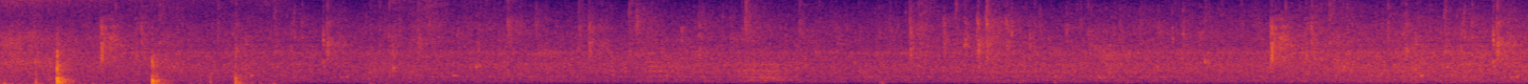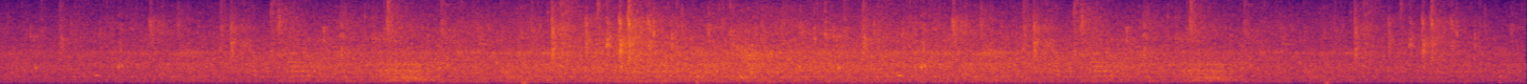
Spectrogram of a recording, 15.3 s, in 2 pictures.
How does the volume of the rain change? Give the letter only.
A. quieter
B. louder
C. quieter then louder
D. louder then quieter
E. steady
B.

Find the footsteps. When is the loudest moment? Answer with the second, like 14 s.
1 s.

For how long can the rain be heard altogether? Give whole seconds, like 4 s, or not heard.
15 s.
